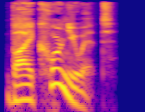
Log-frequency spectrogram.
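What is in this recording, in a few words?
"bicornuate", British English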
